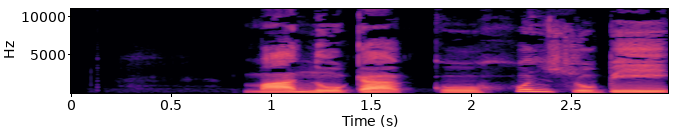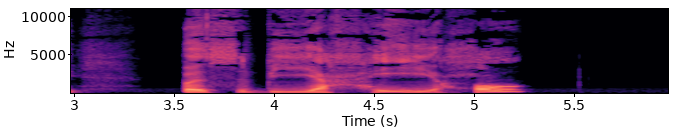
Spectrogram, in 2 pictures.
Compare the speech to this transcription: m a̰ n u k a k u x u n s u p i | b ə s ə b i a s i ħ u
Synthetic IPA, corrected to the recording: m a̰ n u k a k u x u n s u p i | p ə s ə b i a ħ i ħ o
